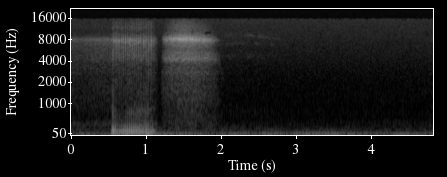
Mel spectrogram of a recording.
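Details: A French bulldog snoring while dreaming: one harsh, low rumbling inhaled snore lasting about half a second, followed by a softer airy exhale, then quiet breathing.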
